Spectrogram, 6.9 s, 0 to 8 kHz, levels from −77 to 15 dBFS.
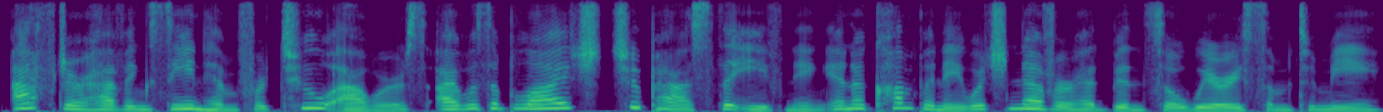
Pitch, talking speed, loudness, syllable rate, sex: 235 Hz, 215 wpm, -17 LUFS, 5.5 syllables/s, female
